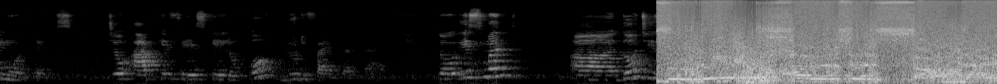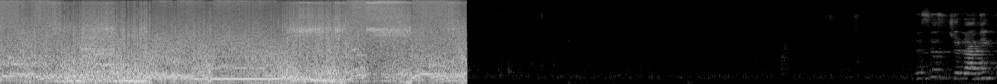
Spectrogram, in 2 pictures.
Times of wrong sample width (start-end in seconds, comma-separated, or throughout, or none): 6.57-14.64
